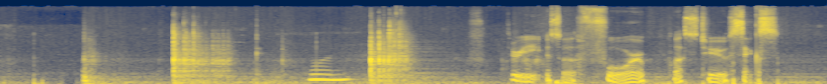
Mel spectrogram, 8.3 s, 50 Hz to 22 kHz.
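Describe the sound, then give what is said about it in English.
Dice clatter on a table in brief, bright rattles as a damage roll in a Dungeons & Dragons game, scattered among people talking. “That's a hit, and what you're gonna roll 2d6 +2.”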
